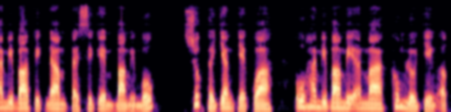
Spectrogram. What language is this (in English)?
Vietnamese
